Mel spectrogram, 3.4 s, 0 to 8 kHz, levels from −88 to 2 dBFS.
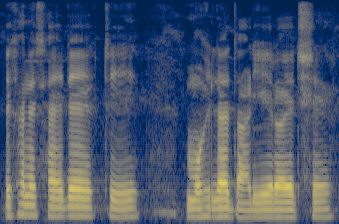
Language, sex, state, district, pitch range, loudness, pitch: Bengali, male, West Bengal, Alipurduar, 105-120 Hz, -19 LUFS, 110 Hz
